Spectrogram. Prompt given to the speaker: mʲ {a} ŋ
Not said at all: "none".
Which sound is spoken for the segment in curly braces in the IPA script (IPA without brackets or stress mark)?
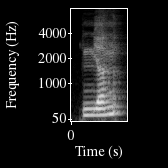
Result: a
